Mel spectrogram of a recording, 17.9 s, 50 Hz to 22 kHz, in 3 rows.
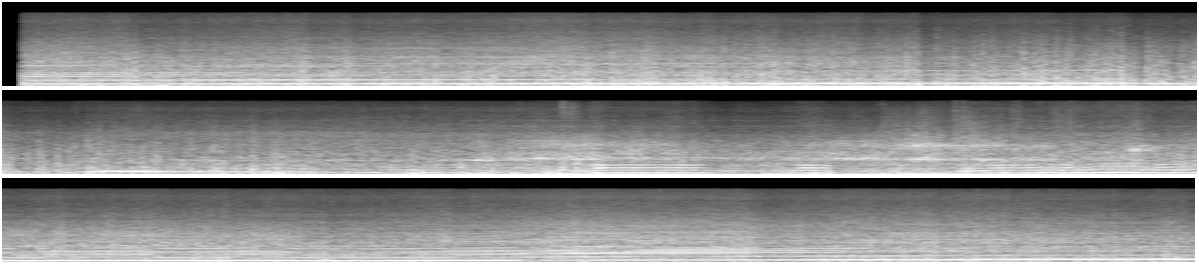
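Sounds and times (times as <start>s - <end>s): race car engine at high revs: 0.1s - 17.9s.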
